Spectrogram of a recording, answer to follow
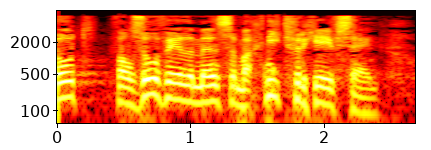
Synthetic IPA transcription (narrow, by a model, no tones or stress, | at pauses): oːtfɑnzoːveːləmɛnsənmɑχnitfərɣeːfsɛ̰jn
